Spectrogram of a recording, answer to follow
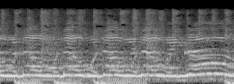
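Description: A woman singing a held, wavering wordless vocal line over a pop karaoke backing track, with a bass that pulses on and off about twice a second.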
